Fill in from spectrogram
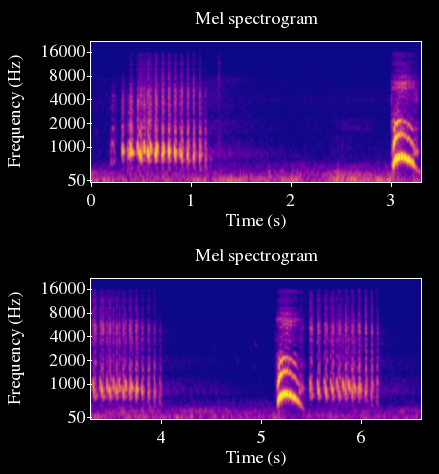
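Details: A rattling crane call, then two more calls about two seconds apart, each opening with a rising-falling arched note before a rolling pulsed trill, as sandhill cranes answer a person.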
